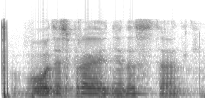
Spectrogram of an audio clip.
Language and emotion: Russian, neutral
